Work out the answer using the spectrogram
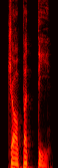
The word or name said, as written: चौपत्ती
